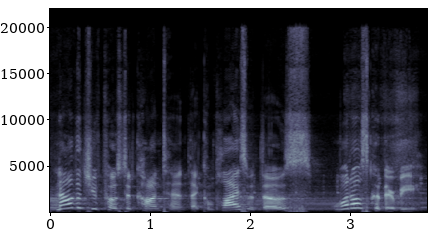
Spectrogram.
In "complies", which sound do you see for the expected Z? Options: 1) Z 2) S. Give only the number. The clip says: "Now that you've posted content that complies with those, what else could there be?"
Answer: 1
